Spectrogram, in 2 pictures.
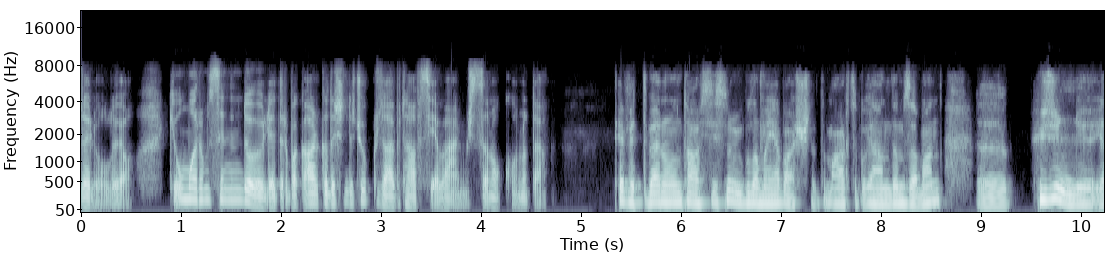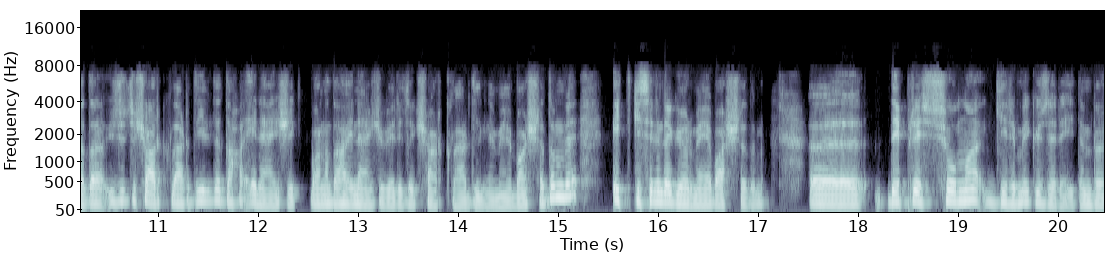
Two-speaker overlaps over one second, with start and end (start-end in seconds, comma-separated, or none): none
